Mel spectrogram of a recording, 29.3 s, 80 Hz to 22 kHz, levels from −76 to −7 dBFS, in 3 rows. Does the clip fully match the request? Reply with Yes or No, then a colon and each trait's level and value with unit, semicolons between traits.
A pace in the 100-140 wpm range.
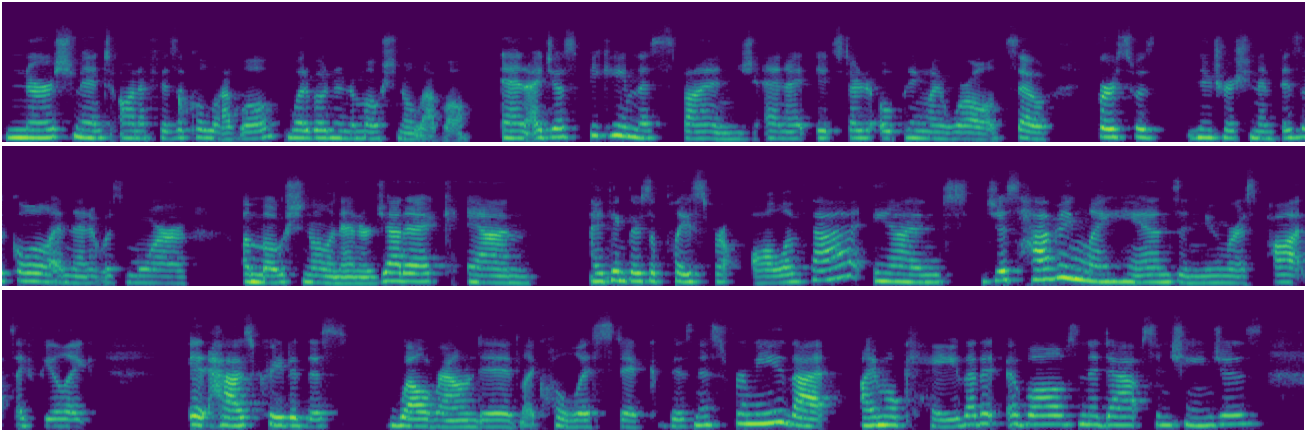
No: average, 160 wpm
